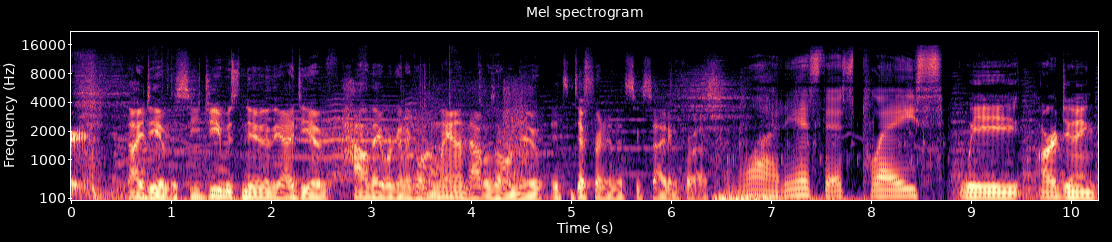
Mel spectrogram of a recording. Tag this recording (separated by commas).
Speech, Music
